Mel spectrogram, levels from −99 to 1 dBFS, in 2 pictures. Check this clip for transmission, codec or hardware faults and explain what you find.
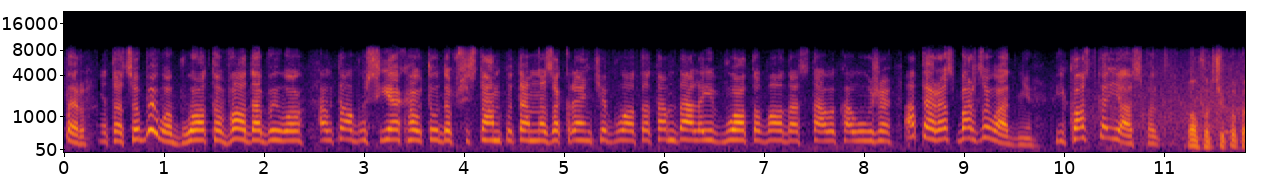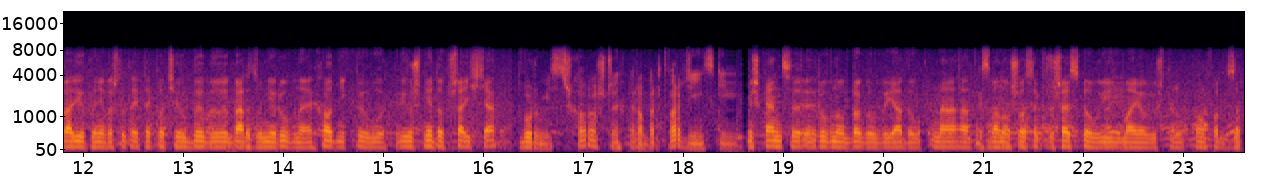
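Two transmission faults appear near the end, both from lost packets on a call path whose audio stops at about 8 kHz. That cutoff fits a wideband Opus setting.

Repeated packet loss (robotic sound) runs from 18.43 to 19.17 s. Four gaps, the longest 79 ms, were each patched by extending the previous sound, covering about a quarter of that stretch. It sounds choppy, with pieces missing. A spectrogram shows smeared, frozen-looking harmonic blocks between normal texture.

Short concealed packet loss occurs twice, at 19.57 to 19.61 s (about 20 ms) and 19.63 to 19.69 s (about 40 ms). Each hole was filled by continuing the preceding sound, then blended back. It sounds like a brief smear or wobble.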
